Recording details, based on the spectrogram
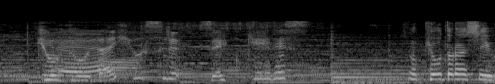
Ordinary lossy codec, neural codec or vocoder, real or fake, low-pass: none; none; real; none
